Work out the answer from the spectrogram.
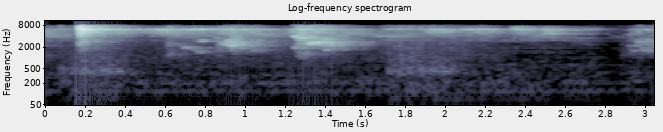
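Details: Budgie chirps in a short burst: a sharp high note, then warbled chattering with two louder swells over about three seconds.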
